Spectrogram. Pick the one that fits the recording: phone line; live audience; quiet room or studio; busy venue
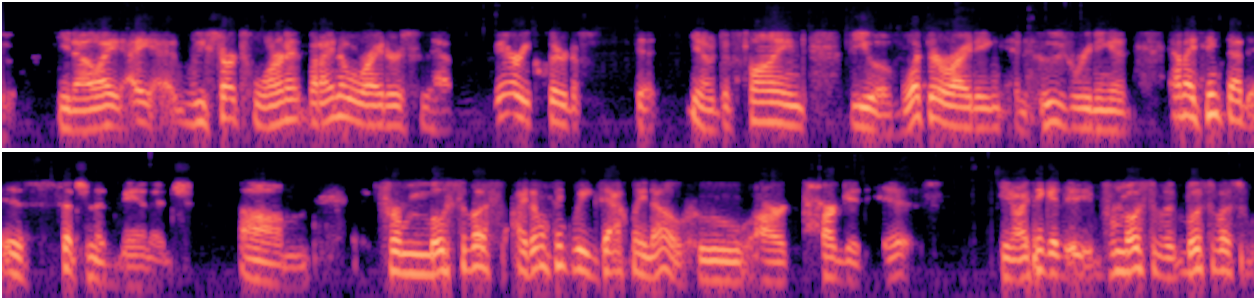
phone line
